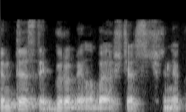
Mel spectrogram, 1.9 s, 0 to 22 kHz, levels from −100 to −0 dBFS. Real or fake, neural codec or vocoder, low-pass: real; none; 9.9 kHz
